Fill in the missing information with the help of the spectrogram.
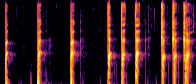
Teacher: a unvoiced sound like the p, p, p, t, t, t, k, k, k does not use the vibration of your vocal cords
